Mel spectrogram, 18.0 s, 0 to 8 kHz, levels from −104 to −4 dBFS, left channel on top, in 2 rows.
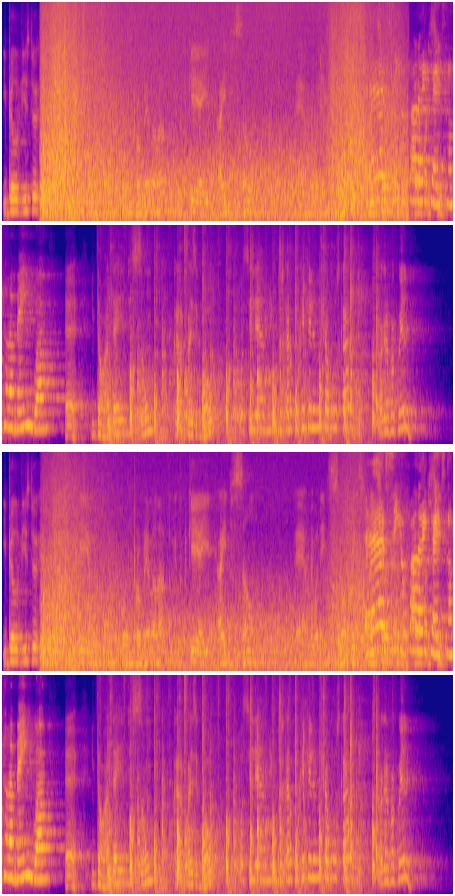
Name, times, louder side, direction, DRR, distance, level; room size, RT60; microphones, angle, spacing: voice 1, 0.0-5.2 5.8-8.9 10.3-10.5 10.8-12.1 12.4-13.2 13.7-16.2 16.5-17.2, right 1 dB, 10° right, 7 dB, 1.2 m, -30 dB
sound 1, 0.7-8.1, left 4 dB, 55° left, 0.7 m, -26 dB
voice 2, 7.2-10.0, right 4 dB, 45° right, 10 dB, 0.7 m, -22 dB
Run, 10.9-16.1 16.4-16.6, right 2 dB, 30° right, 3.2 m, -27 dB
28.5 x 28.5 x 4.9 m, 1.3 s
head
